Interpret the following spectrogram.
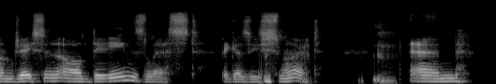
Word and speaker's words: Aldean: say his name wrong no no you said Jason Aldean we say all Dean all day strong Mega guy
